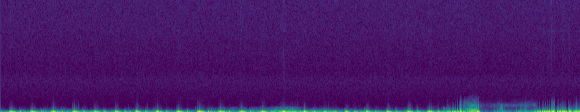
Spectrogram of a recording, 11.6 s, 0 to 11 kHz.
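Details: Stethoscope auscultation of the heart after a workout plus squats: fast, regular heartbeat about 140 beats a minute, a normal raised heart rate after exercise.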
